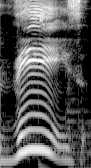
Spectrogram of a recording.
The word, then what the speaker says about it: these: А в слове these – долгий «и», как в слове sheet по-русски, например, и на конце «з» – these.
